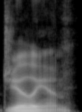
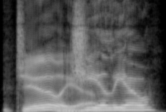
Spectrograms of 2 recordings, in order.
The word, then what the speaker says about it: Giulio: I went between saying G and Giulio, and it came out like Jillian. That's not an uncommon mispronunciation of my name. Giulio.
